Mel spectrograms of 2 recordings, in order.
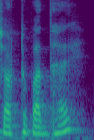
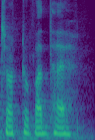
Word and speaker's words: Chattopadhyay: So in that way, at home, my name is Ananya Chattopadhyay, because I'm Bengali, so Ananya is the way we would say it. And Chatterjee is because the British couldn't pronounce Chattopadhyay, so they made it Chatterjee.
